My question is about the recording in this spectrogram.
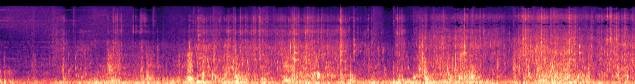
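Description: Water splashing and churning as a hooked shark thrashes at the surface against a kayak, in rough, irregular strokes starting about a second in.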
